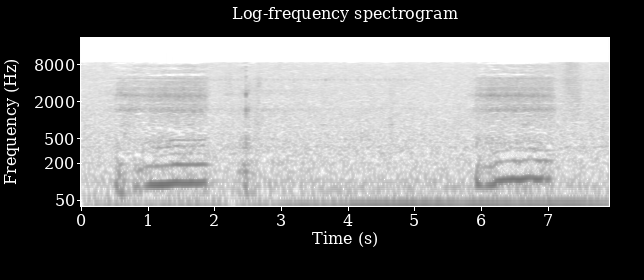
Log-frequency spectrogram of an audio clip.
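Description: Two deep, rumbling snores on the in-breath about five seconds apart, with quiet breathing between; ordinary dog snoring.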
